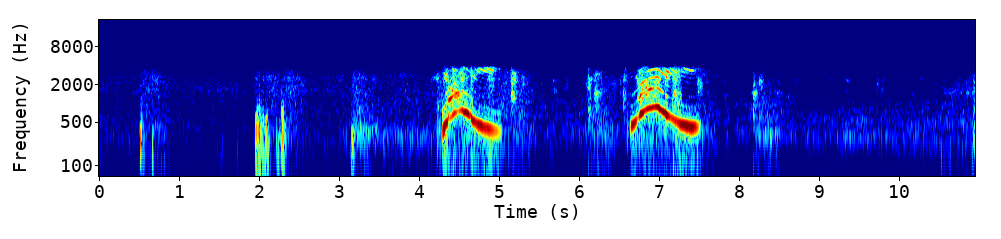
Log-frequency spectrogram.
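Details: Mother dog Mali with her puppies: two drawn-out whines, each rising then sliding down in pitch over about a second, separated by a short pause, with soft scattered squeaks and a person talking nearby.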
